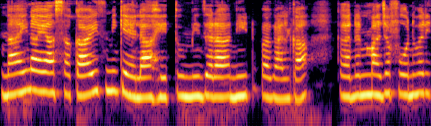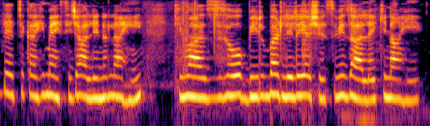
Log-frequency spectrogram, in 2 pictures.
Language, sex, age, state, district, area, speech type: Marathi, female, 18-30, Maharashtra, Sangli, urban, spontaneous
